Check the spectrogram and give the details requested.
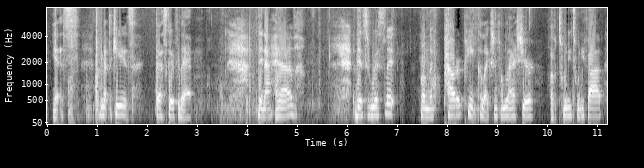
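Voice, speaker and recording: A woman vlogger with a hoarse voice, chatting casually and directly to her viewers as she shows what is in her bag. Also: fairly low pitch, a little mellow. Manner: chatty, talks straight to viewers. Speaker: lifestyle vlogger.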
